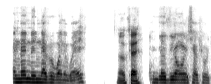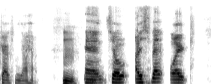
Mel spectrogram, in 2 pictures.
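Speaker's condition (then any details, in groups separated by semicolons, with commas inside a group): Cerebral palsy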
